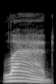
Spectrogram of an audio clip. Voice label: "lad", us

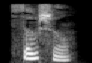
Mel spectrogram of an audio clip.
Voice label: "social", us

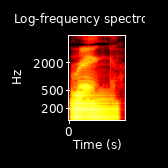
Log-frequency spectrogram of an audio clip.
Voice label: "ring", us

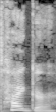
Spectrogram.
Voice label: "tiger", us

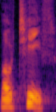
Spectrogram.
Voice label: "motif", us

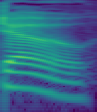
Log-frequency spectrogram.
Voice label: "doe", us

